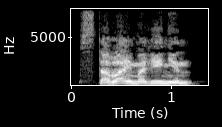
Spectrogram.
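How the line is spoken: Shouting. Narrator (Russian): закричал я на Костю

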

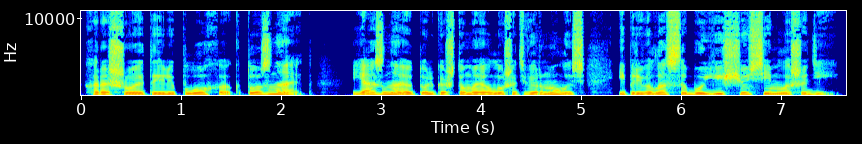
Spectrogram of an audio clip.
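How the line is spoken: Gentle smiling peasant. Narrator (Russian): Но крестьянин лишь мягко улыбался и отвечал

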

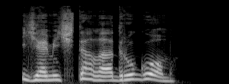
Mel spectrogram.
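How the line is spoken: Shouting. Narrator (Russian): выкрикнула я

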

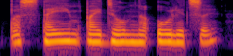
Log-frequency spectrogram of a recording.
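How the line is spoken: Whisper. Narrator (Russian): шепнул Кирке

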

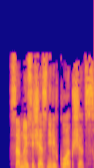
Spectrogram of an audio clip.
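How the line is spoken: Plain. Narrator (Russian): сказала Рина

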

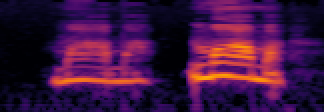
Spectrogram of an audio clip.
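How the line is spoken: Children squealing. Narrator (Russian): запищали дети

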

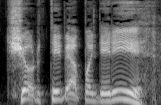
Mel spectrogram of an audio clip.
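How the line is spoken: Yelling. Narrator (Russian): заорал Билли

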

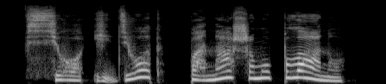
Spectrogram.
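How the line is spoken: Whisper. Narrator (Russian): прошептала Саня

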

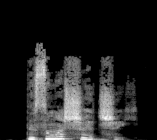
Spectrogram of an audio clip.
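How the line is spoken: Shocked breathless whisper. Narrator (Russian): Находясь в шоке и в то же время не в силах побороть нарастающую пульсацию, прошептала Рейна

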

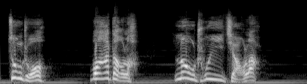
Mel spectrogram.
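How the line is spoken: Distant ecstatic shout. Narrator (Chinese): 殿后传来一声欣喜若狂的呼喊

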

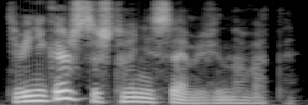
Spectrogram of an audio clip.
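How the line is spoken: Gentle question. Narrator (Russian): спросила госпожа Ласка нежно

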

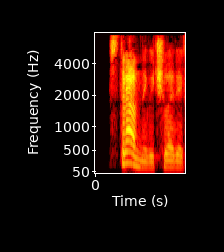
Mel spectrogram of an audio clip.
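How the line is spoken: Cold. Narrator (Russian): сказал он холодно

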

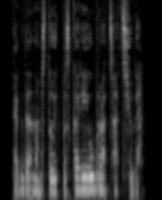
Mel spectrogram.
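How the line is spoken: Quiet remark. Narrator (Russian): негромко заметил Томми

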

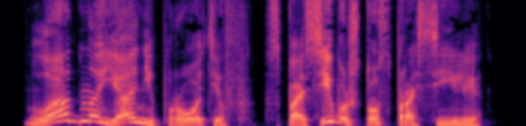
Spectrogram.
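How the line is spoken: Grumbling. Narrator (Russian): проворчал Макс

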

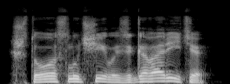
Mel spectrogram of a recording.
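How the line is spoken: Menacing demand. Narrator (Russian): Грозно потребовал суперинтендант

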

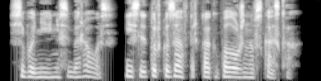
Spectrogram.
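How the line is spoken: Pleased whisper. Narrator (Russian): прошептала, с удовольствием

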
